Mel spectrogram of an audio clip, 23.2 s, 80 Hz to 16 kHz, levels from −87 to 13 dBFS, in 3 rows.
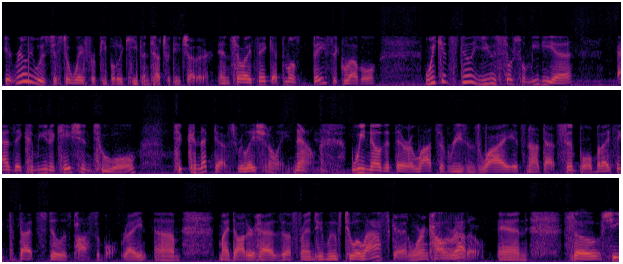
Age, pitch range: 40-59, 105-150 Hz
